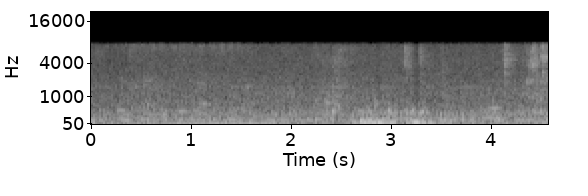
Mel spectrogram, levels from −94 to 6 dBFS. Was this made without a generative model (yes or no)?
yes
